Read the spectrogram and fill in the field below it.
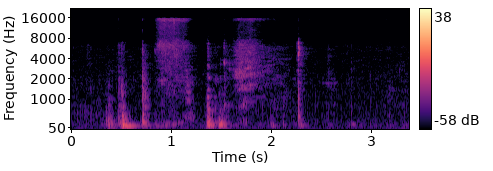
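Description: Cards slide and tap softly onto a table.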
